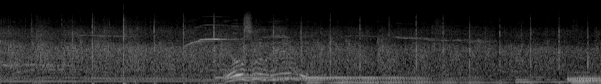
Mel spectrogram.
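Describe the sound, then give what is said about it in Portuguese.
An audience applauds steadily for several seconds in praise of Jesus, a dense, even wash of clapping, while someone speaks briefly over it and low sustained musical tones hum underneath. “Meu Deus, gente, aplauda Jesus aí, cara.”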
